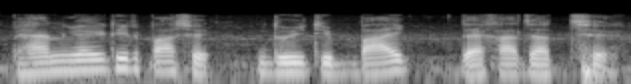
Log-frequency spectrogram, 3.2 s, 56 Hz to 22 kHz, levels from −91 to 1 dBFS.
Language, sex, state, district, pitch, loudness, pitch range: Bengali, male, West Bengal, Cooch Behar, 130 Hz, -18 LUFS, 120-145 Hz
